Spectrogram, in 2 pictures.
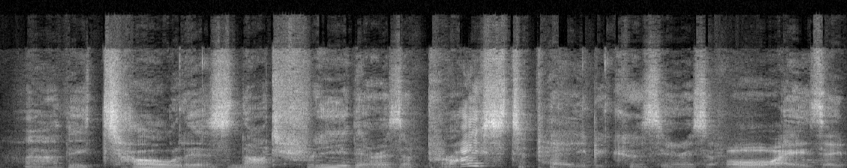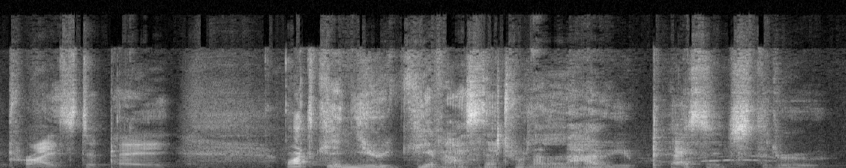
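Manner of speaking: eerie, creepy cackling voices. Game master voicing the trees answering a traveler, cackling voices. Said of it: "You hear the cackling voices".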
